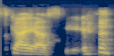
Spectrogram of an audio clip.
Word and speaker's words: Gajewski: how do you say your last name it's skyeski i ask you to see i was going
